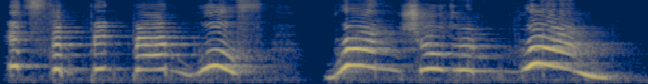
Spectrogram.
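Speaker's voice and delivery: very high, loud squawking alarm; panicked hen. Acted. Missus Chicken yells at her chicks to run, very high and loud. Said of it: "squawked Missus Chicken".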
